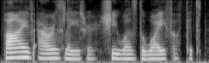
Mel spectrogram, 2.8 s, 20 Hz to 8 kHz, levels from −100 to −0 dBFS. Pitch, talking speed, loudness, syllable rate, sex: 175 Hz, 195 wpm, -21 LUFS, 4.2 syllables/s, female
